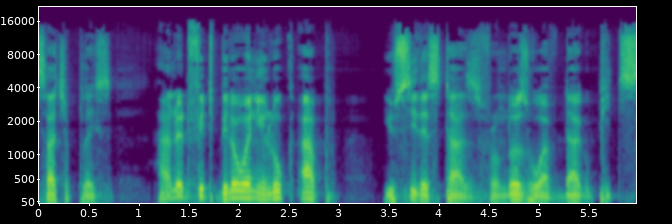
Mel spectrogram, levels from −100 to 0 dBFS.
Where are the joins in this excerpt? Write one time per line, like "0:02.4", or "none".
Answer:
none

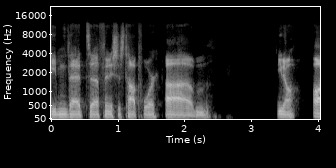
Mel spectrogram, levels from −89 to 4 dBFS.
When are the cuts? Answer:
0:01.7

